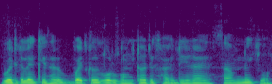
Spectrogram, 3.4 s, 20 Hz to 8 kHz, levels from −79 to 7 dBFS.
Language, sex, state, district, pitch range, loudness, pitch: Hindi, male, Madhya Pradesh, Umaria, 100-115 Hz, -20 LUFS, 110 Hz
